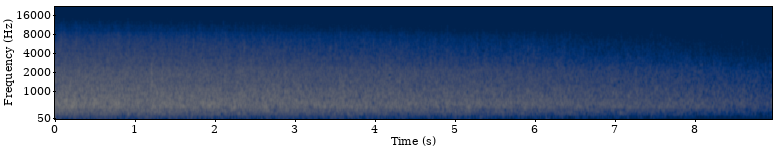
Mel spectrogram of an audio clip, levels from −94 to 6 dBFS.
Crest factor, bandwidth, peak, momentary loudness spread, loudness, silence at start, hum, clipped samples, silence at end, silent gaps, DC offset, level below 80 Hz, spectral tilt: 18 dB; 16 kHz; -34 dBFS; 14 LU; -51 LUFS; 0 s; none; under 0.1%; 0 s; none; under 0.1%; -88 dBFS; -2.5 dB/octave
